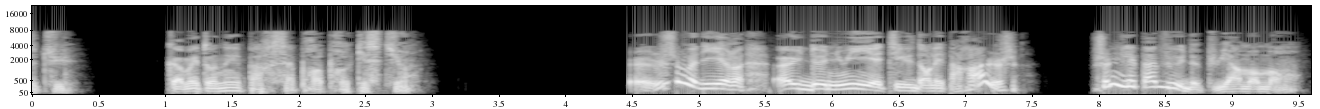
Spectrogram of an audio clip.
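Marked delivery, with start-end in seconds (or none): 4.5-9.5 put-on a worried old woman covering her slip; voiced old woman Caudron. A narrator's reading. Caudron asking Fitz about NightEyes, higher, uneasy voice.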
